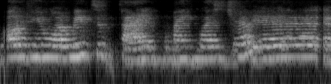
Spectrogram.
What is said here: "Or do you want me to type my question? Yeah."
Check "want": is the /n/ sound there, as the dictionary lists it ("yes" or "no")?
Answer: no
